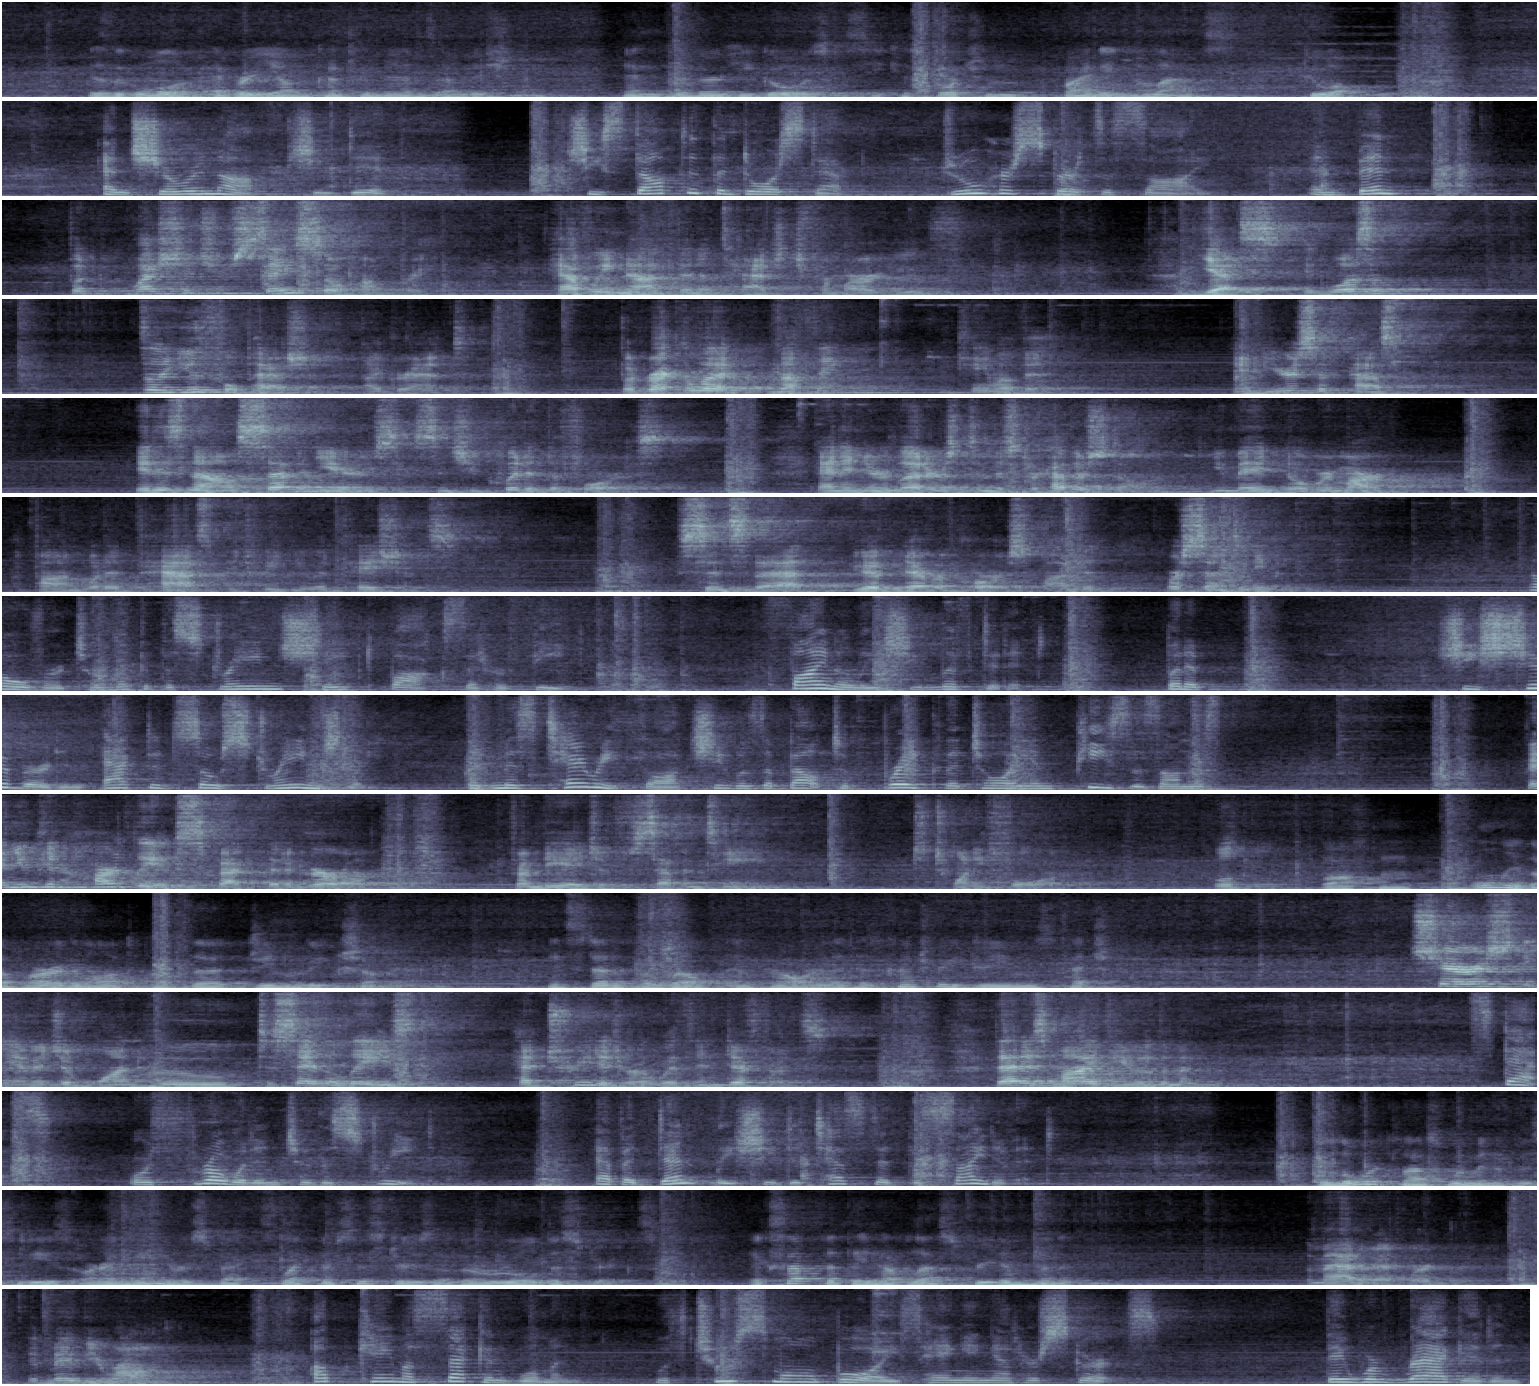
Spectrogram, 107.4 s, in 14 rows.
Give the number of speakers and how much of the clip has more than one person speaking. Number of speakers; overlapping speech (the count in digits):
3, no overlap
